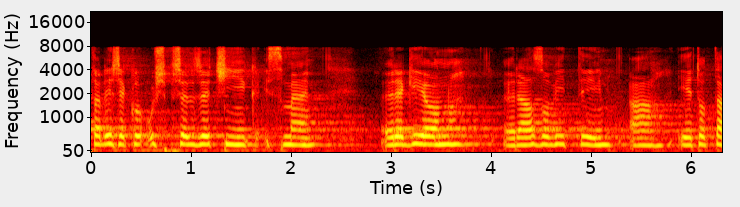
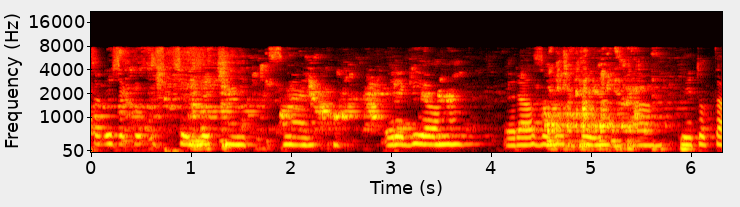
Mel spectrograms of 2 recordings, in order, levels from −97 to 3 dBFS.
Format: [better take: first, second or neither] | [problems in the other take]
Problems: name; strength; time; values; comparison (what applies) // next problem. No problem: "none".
first | noise reduction (classical method log-MMSE)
